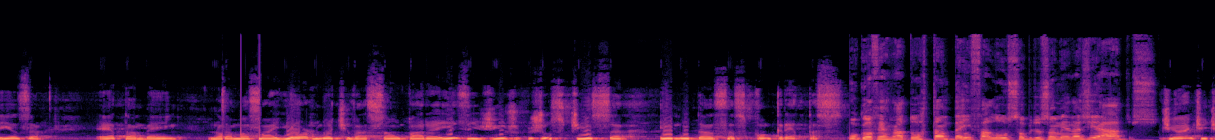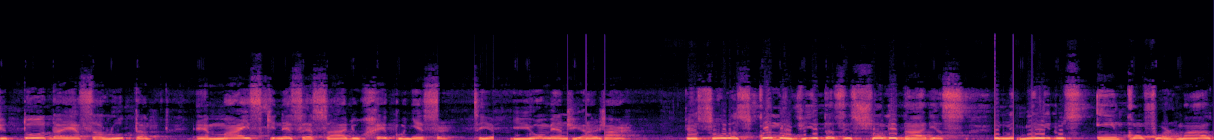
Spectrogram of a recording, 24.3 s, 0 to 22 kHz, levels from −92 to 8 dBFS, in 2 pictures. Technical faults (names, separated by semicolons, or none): chunks out of order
